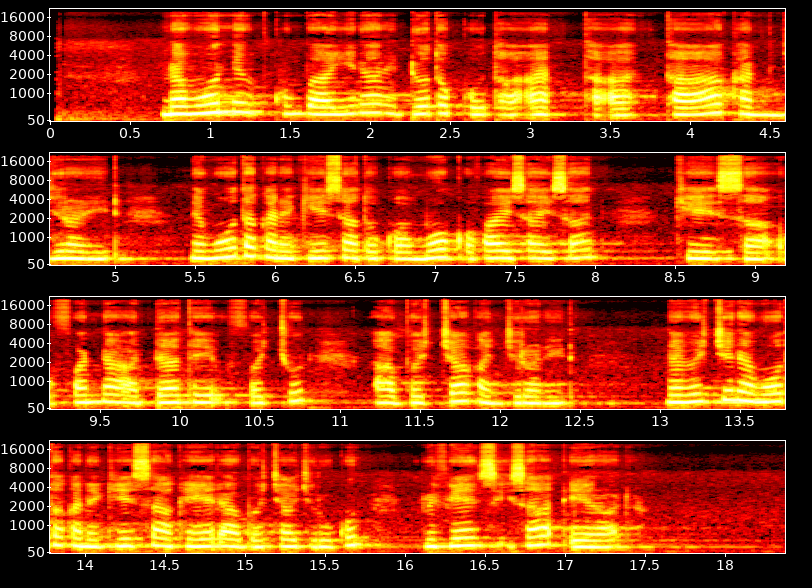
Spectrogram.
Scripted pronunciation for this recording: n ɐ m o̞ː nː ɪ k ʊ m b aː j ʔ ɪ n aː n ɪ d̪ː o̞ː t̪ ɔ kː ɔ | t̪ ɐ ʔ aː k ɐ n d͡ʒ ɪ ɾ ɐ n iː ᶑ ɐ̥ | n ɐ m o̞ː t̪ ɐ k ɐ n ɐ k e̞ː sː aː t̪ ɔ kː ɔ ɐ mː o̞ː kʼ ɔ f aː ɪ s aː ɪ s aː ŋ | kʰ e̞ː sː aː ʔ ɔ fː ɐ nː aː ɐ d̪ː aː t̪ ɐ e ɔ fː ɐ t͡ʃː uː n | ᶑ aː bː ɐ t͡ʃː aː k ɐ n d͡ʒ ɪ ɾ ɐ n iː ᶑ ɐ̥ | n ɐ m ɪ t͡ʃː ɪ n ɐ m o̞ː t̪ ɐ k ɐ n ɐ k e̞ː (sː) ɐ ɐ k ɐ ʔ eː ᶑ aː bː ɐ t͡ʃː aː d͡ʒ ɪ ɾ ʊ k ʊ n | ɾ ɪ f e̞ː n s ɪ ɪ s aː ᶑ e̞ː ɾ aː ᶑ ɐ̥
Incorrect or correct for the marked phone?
correct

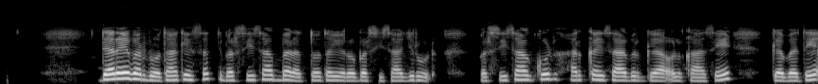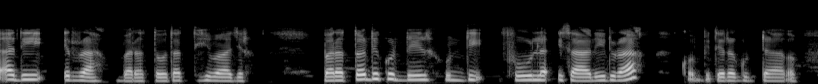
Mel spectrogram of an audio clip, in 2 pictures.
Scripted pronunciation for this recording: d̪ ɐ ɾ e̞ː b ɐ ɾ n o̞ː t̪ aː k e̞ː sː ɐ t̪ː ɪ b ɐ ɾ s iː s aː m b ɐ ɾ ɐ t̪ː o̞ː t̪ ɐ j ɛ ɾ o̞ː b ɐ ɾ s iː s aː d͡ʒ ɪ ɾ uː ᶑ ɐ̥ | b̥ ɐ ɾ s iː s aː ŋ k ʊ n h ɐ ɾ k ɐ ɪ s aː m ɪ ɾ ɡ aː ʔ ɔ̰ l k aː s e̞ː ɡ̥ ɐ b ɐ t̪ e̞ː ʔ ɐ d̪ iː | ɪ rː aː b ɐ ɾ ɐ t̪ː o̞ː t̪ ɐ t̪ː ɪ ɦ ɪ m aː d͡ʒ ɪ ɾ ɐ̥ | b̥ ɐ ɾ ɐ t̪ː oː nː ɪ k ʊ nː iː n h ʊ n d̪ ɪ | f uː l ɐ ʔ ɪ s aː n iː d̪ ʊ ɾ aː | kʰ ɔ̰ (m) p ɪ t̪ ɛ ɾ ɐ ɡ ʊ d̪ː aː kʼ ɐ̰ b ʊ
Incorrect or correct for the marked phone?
correct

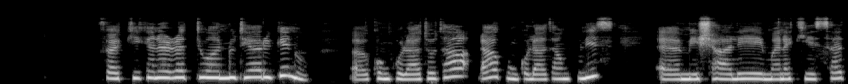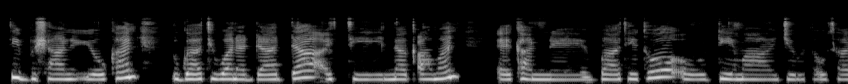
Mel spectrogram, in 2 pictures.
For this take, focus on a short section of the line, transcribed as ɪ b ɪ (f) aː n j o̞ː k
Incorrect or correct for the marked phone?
incorrect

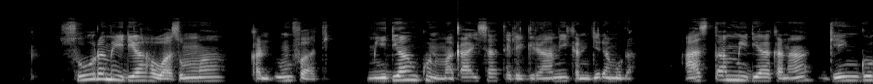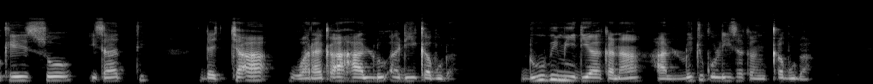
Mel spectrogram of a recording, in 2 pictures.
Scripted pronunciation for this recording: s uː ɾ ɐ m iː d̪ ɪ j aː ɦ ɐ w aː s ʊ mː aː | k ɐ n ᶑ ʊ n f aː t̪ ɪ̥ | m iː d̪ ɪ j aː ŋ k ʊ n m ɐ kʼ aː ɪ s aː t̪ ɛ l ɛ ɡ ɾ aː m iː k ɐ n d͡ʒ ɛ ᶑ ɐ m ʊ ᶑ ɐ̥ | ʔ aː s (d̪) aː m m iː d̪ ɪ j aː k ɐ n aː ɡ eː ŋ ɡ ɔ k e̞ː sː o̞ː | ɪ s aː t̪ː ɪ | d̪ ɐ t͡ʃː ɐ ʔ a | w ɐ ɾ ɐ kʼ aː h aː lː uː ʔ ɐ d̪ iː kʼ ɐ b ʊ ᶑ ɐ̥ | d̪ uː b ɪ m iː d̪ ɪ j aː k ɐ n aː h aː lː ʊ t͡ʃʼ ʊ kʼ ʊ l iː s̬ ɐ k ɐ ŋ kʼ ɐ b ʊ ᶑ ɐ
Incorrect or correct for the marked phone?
incorrect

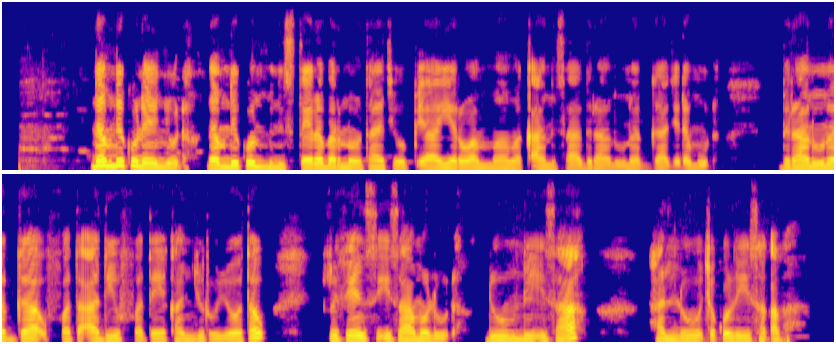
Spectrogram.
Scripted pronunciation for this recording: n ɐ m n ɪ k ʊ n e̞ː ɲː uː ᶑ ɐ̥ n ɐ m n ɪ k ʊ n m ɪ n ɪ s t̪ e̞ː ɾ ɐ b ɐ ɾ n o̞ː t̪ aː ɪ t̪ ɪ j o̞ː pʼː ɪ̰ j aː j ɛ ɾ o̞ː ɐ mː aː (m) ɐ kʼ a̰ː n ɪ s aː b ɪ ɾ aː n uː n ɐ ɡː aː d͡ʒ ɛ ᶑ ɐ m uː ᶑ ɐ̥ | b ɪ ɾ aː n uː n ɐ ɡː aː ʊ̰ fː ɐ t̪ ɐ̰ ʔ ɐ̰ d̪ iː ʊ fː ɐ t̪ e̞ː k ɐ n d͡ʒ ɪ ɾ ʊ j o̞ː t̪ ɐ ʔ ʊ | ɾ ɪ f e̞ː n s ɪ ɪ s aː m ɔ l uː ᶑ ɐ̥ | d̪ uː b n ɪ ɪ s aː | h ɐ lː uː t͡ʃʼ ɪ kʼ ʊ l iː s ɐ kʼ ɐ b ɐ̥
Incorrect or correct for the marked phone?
correct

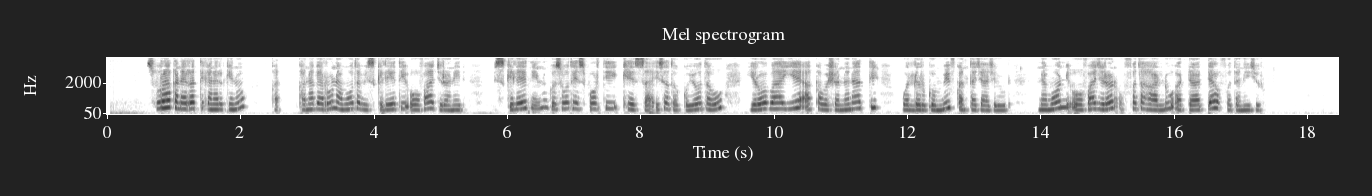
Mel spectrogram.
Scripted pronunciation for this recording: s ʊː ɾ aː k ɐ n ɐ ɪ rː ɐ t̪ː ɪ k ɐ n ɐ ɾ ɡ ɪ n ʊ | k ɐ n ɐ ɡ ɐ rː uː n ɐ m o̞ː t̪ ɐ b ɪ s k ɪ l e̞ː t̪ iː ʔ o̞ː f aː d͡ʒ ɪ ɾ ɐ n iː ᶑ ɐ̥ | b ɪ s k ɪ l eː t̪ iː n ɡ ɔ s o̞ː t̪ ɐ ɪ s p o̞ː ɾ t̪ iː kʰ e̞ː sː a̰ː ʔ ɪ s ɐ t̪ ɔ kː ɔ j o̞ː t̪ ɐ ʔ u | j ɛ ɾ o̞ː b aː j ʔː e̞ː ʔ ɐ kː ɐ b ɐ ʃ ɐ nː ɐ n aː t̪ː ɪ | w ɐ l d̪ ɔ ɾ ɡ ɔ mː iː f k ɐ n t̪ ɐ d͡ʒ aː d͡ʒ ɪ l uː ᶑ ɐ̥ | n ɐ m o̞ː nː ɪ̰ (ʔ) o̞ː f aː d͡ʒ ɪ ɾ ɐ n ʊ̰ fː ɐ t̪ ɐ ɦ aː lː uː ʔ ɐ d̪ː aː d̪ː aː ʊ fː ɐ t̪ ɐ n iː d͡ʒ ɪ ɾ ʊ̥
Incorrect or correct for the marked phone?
correct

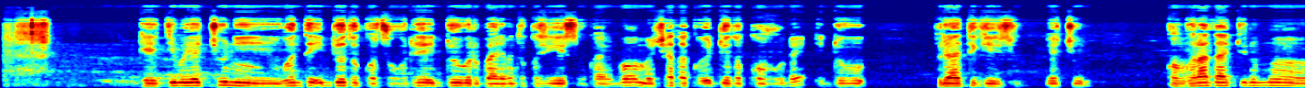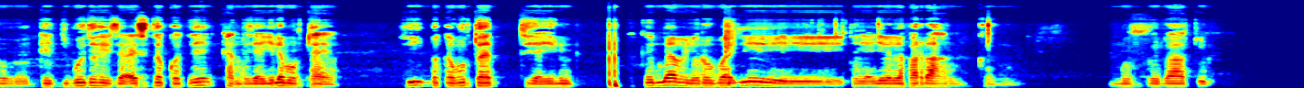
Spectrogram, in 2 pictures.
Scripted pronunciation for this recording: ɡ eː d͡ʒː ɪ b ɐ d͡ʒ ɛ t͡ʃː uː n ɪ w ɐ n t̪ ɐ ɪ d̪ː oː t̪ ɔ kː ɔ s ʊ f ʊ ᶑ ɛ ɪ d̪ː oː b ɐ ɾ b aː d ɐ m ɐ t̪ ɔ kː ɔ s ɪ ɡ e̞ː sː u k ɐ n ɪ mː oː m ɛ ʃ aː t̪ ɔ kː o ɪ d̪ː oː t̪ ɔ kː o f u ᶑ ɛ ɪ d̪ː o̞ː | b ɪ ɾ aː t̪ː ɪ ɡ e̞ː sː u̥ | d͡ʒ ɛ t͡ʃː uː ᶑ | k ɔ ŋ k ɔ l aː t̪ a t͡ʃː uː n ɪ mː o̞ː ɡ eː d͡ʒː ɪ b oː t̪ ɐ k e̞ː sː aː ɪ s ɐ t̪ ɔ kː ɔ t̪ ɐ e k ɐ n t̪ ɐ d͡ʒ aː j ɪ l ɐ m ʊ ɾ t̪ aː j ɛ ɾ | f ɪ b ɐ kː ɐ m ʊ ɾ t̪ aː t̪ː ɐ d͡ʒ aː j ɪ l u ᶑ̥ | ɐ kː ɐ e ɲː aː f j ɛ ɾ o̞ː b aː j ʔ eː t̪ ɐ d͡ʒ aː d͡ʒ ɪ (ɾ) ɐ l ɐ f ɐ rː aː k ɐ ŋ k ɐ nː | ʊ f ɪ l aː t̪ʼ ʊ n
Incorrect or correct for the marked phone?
incorrect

